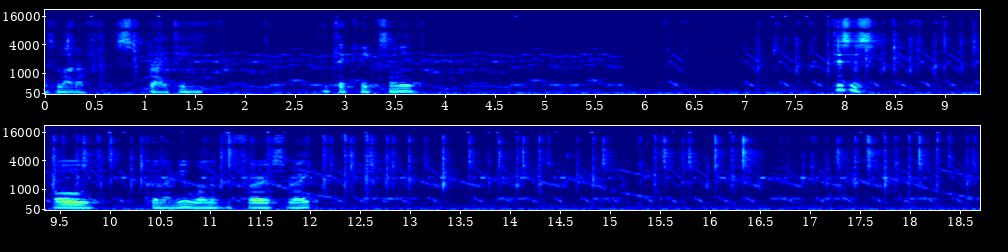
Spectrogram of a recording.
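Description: Chiptune video game music and electronic sound effects play from a television speaker.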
